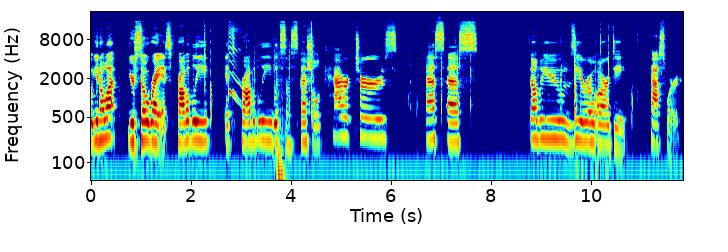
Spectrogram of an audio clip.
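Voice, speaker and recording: Bright, chatty woman streamer. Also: mid-range voice. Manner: chatty, playful, talks to viewers and reads chat aloud. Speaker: game streamer. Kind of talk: casual live-stream commentary.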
